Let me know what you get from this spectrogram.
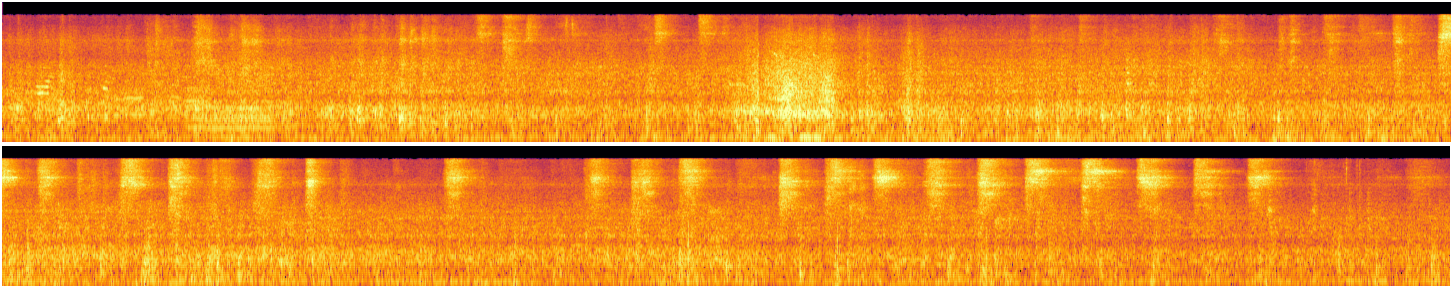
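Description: Train wheels running on the track, a steady rumble with clickety-clack, heard from on board a moving train. It swells into a louder rush about eight seconds in, and through the second half there is a run of sharp, quick clicks.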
